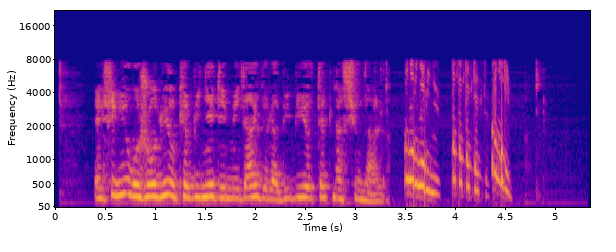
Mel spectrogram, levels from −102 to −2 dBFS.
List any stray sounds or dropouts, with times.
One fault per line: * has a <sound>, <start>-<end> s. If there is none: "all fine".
* has a chirp, 3.5-4.6 s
